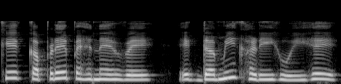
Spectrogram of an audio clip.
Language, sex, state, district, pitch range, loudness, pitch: Hindi, female, Madhya Pradesh, Bhopal, 225-260 Hz, -16 LUFS, 235 Hz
